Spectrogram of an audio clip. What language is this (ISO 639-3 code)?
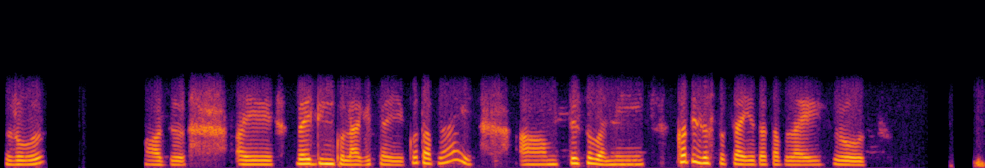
nep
